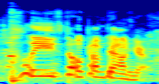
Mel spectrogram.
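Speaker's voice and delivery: high, slow begging through laughter; a son begging his father to stay away; panicked pleading. Retold or imitated. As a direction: plead with dad not to come. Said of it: "I was like".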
